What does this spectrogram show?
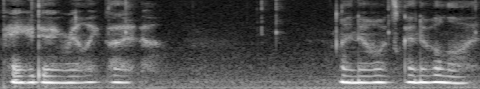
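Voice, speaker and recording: A woman doing a soft-spoken ASMR mechanic roleplay, breathy and mostly whispered, gently murmuring as if giving personal attention, close to the microphone. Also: fairly high pitch, completely flat delivery, unhurried. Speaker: ASMR performer. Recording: close-miked with clear background noise.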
